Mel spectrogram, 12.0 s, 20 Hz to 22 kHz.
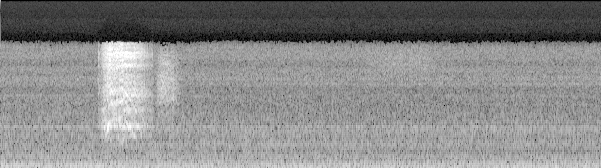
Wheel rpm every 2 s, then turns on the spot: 0, 30, 0, 0, 0, 0.
none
